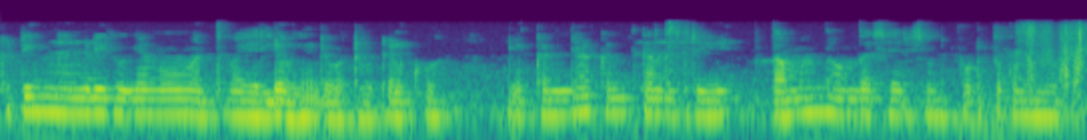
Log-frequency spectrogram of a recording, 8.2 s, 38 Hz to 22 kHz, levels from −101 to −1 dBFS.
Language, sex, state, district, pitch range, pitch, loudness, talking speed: Kannada, male, Karnataka, Bijapur, 115-130 Hz, 120 Hz, -24 LUFS, 60 wpm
